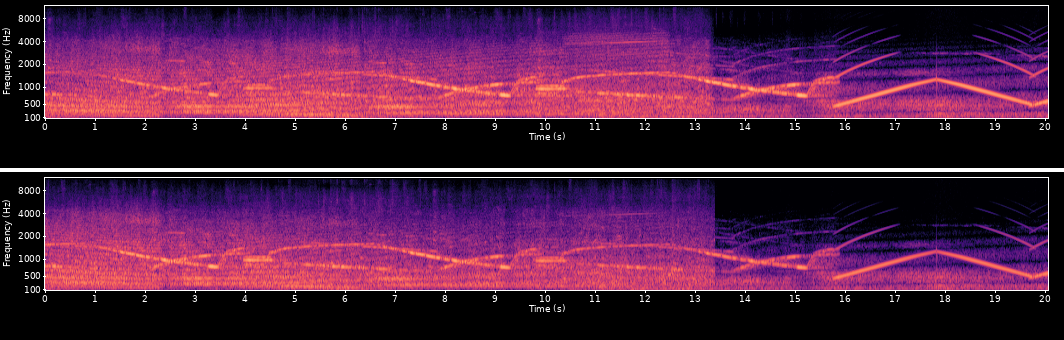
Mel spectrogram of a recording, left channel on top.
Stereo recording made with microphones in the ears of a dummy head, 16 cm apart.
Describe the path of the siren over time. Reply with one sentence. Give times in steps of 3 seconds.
In this clip you hear the siren on the right from 0 s, in the centre from 6 s and on the left from 9 s.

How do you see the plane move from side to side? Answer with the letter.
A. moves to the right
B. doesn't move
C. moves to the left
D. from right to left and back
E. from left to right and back
C.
